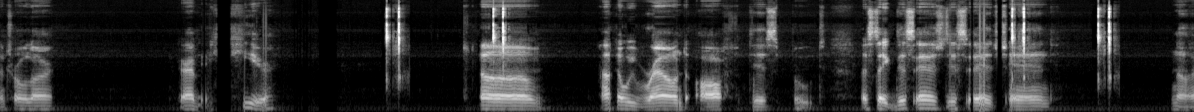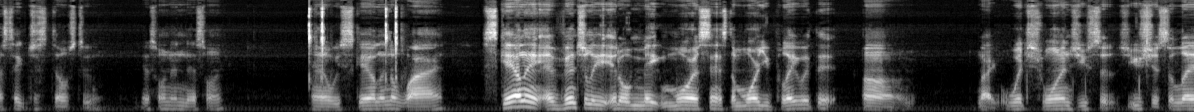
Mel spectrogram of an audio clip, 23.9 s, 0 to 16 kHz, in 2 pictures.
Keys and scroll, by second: 15.2-15.7 typing.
